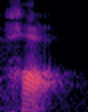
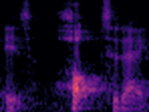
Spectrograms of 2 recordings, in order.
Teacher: you're not doing the kind of r open mouth sound you're doing more of the round shape oh and pushing your lips out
